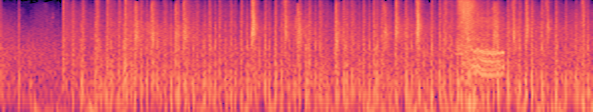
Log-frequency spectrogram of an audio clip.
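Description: Rapid gunfire crackles all around.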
